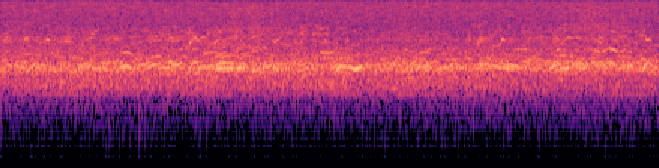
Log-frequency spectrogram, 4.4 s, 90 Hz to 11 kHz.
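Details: Hundreds of Pink-footed Geese coming down on a roadside field by the A149, North Norfolk coast, England, as the sun sets; constant overlapping honks, with a few clearer individual calls rising above the dense chorus.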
